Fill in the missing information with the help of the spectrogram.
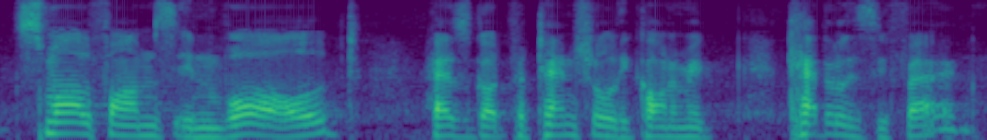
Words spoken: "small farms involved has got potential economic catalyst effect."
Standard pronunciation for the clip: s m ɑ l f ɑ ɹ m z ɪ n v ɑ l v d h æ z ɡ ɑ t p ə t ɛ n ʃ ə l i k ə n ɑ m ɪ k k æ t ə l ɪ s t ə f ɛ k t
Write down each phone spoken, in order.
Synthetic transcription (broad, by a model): s m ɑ l f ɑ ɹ m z ɪ n v ɑ l v d h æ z ɡ ɑ t p ə t ɛ n ʃ ə l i k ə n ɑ m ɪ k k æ t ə l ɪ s ə f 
